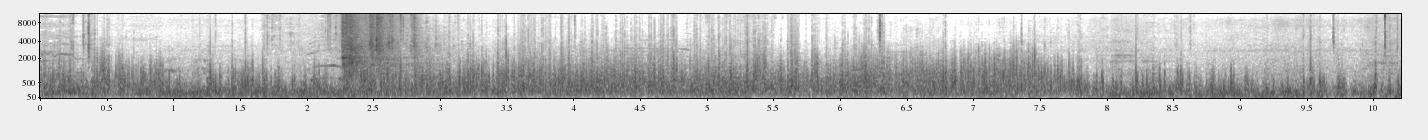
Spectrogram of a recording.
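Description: Wind buffeting the microphone, a steady rough rumble with crackling through it, as the jumper falls and swings on the rope.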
